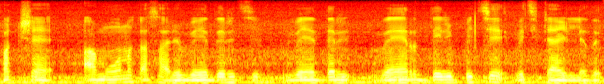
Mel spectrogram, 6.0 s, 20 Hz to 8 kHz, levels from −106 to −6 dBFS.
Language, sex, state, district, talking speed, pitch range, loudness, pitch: Malayalam, male, Kerala, Kasaragod, 90 wpm, 85-95 Hz, -17 LUFS, 90 Hz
